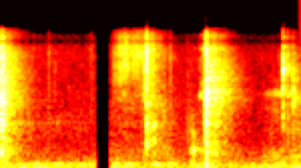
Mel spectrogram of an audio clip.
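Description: Tarot cards being shuffled and drawn by hand: a few short, sharp card snaps, the sharpest right at the start, with faint rustling between.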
